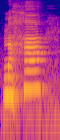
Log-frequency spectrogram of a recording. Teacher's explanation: The beginning syllable is super short, even in Arabic, so I'll definitely turn it into a schwa in English, maha, and then close it with another schwa at the end, Mohammed.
